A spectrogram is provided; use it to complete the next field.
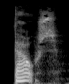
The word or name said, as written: davs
